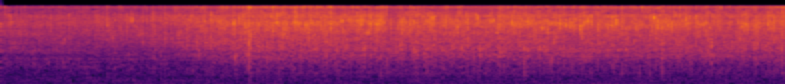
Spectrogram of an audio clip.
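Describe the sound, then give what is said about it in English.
Bacon sizzles and crackles in a frying pan, heard up close: a dense, steady hiss of spitting fat that grows slightly louder after the first second and stays even throughout, with no voices. “Get up and close so you can hear the ASMR of bacon. This is bacon, guys.”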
